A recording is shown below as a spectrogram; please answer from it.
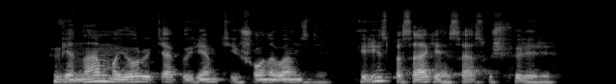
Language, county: Lithuanian, Šiauliai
